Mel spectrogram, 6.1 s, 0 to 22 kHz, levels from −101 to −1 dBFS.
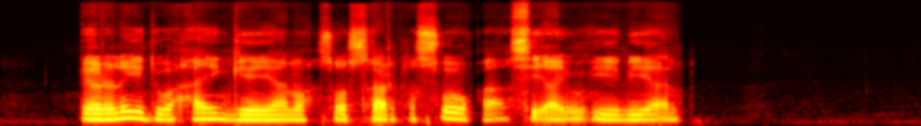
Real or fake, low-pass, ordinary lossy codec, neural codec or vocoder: fake; none; none; codec, 44.1 kHz, 7.8 kbps, DAC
